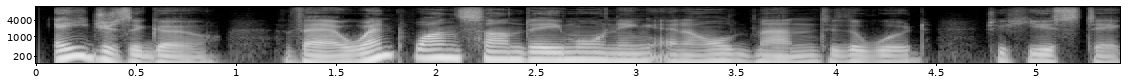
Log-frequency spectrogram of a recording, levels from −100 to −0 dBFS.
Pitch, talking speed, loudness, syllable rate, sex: 120 Hz, 175 wpm, -19 LUFS, 4.8 syllables/s, male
